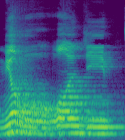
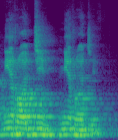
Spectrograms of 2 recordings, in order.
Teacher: Jadi ee kita baca tadi dengan ditekan digetarkan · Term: tasydid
